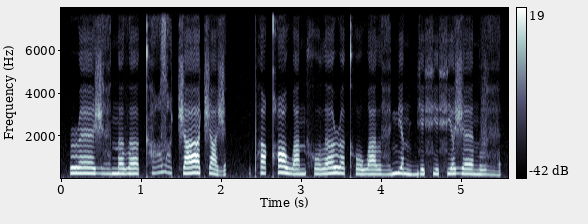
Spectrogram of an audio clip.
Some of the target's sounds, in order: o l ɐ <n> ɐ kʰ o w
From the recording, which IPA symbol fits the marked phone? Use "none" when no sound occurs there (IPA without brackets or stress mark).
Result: ɹ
